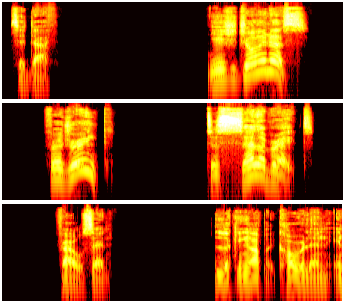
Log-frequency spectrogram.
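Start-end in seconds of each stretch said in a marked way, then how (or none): 2.1-6.5 put-on drunk. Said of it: "You're drunk".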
